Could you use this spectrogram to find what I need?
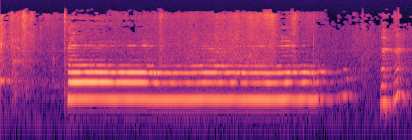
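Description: A young woman sings a long, steady high note close by.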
